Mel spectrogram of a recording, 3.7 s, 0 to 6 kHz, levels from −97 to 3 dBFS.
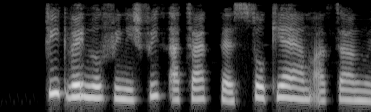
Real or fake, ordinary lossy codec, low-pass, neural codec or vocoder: fake; none; 5.4 kHz; codec, 16 kHz, 0.5 kbps, FunCodec, trained on LibriTTS, 25 frames a second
